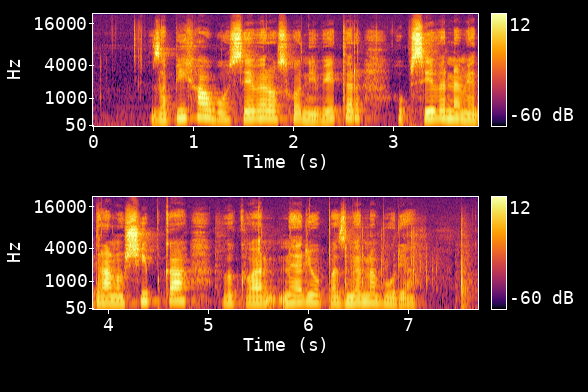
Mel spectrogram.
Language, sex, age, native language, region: Slovenian, female, 18-29, Slovenian, Savinja region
